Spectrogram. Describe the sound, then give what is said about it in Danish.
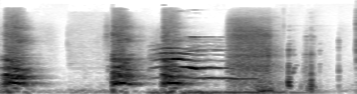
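A dog barks three times in short, sharp bursts, then a drawn-out meowing cry and a rough, noisy yowl follow, played as a sound effect, with no one talking. “Jeg har faktisk en lille lyd på det.”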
